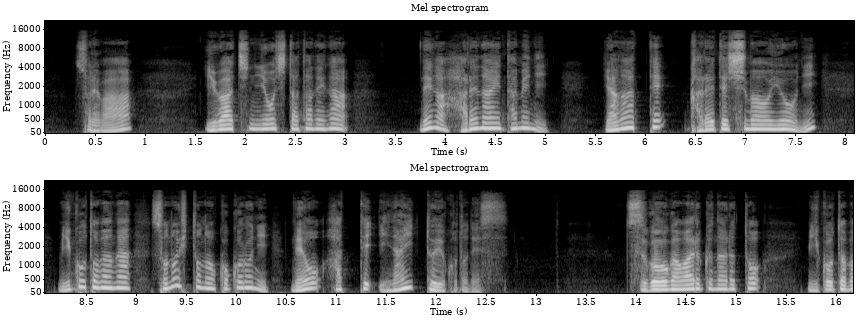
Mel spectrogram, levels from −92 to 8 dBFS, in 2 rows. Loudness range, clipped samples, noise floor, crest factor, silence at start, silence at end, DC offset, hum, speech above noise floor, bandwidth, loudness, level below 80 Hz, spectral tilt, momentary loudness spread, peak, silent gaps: 3 LU; under 0.1%; -67 dBFS; 18 dB; 0.35 s; 0 s; under 0.1%; none; 51 dB; 14 kHz; -17 LUFS; -46 dBFS; -6 dB/octave; 13 LU; 0 dBFS; none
